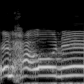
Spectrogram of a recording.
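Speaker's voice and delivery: high, loud scream for help with a laugh in it; panicked cry for help. Acted. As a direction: yell for rescue from the car roof. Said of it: "وبيصرخ باستنجاد".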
